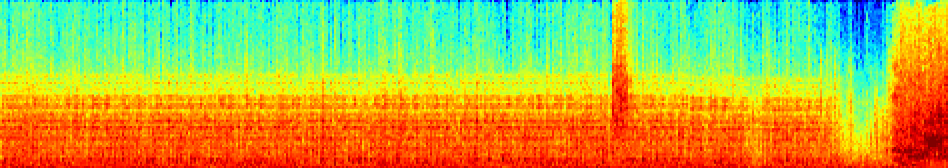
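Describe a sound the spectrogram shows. A heavy stone block grinds and scrapes slowly across a stone floor.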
